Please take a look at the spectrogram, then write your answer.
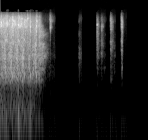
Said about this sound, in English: So that's actually me blowing the raspberry with an airplane engine on top of it.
